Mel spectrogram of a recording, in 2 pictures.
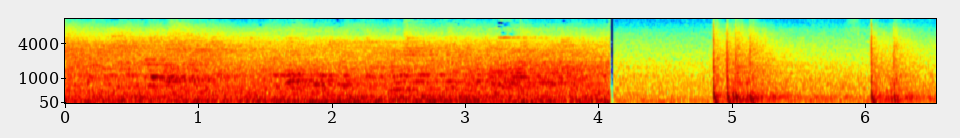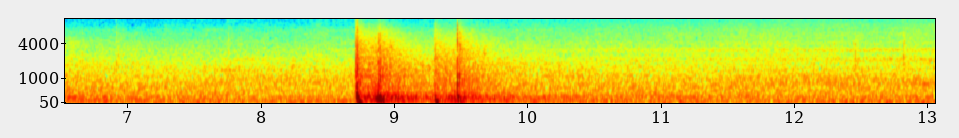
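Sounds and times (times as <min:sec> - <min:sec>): fireworks bursting: 0:04.7 - 0:13.0.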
